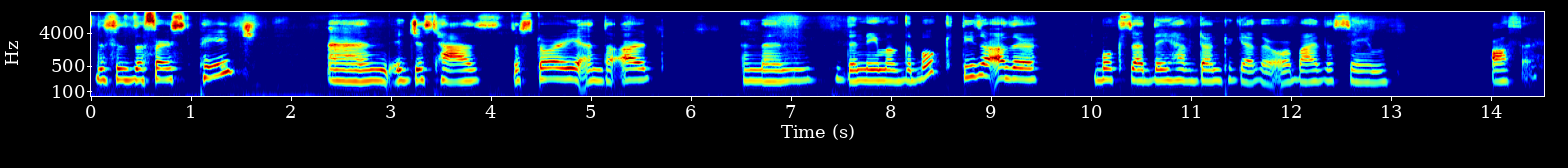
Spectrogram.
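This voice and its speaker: A woman hosting a children's read-aloud, speaking directly to young listeners in a gently instructive way. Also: medium pitch, fairly even intonation, slow pace. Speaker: storybook reader and host.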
